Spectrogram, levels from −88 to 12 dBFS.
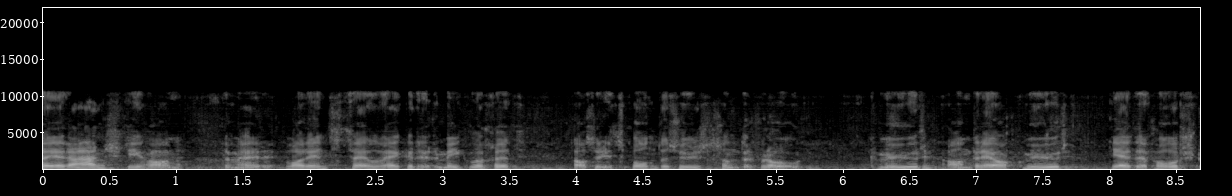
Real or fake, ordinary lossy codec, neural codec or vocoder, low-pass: fake; none; vocoder, 22.05 kHz, 80 mel bands, HiFi-GAN; none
